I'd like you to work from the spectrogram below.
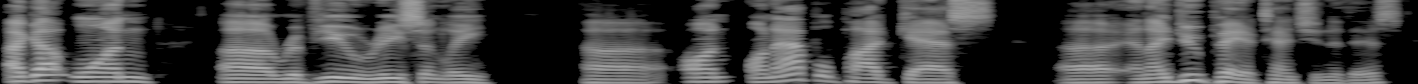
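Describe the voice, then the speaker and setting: Slightly slow and mid-range, this man's voice comes through studio-quality audio free of room sound. He's a podcast guest, also a broadcaster and audiobook narrator, who tells stories emphatically in a conversational way, leaning on rhetorical questions and repetition of phrases.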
